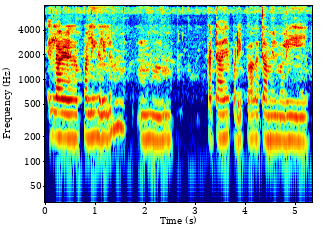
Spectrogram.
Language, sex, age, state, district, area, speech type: Tamil, male, 18-30, Tamil Nadu, Dharmapuri, rural, spontaneous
